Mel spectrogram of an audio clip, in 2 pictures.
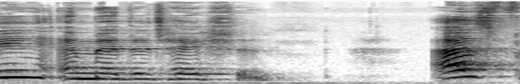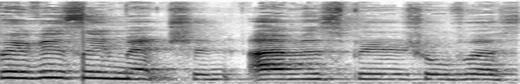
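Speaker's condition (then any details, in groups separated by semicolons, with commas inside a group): Cerebral palsy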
